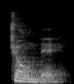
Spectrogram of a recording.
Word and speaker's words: chonde: is please and that word is simply chonde c-h-o-n-chon day that's how we say please sorry this one you'll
